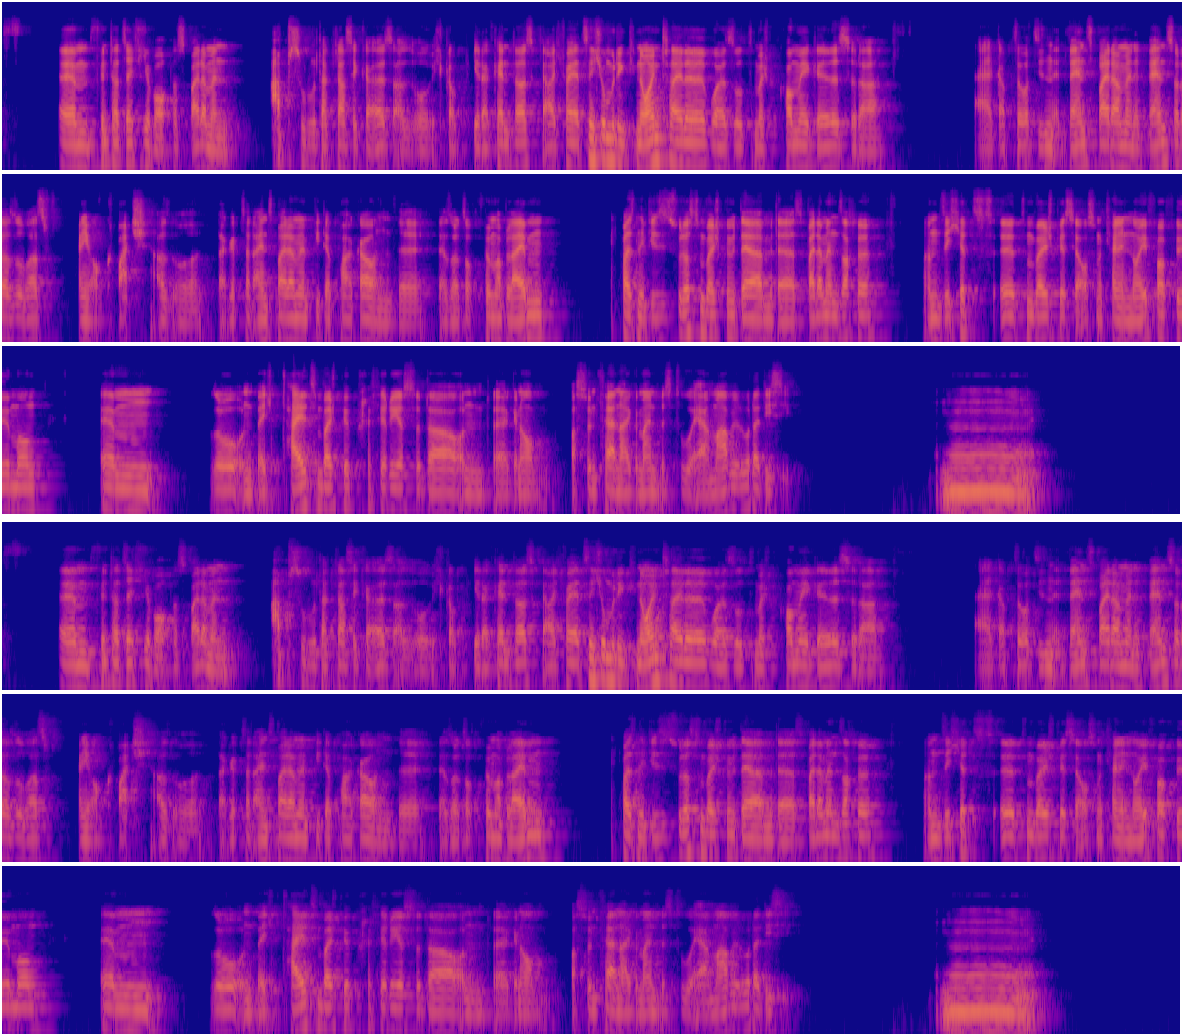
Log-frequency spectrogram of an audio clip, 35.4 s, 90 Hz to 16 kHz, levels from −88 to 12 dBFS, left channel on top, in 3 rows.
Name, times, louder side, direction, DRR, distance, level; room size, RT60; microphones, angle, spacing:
voice 1, 0.6-2.3 2.7-8.8 9.7-12.3 12.6-17.2 18.0-20.5 21.0-23.9 24.6-25.1 25.7-29.0 29.3-31.5, left 5 dB, 55° left, 12 dB, 1.0 m, -32 dB
voice 2, 33.0-33.9, left 1 dB, 10° left, 9 dB, 1.0 m, -31 dB
19.5 x 15.5 x 3.0 m, 0.39 s
head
